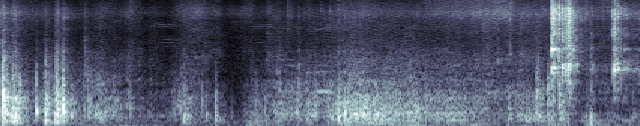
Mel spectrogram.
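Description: Hard plastic toy pipes and connector pieces rattling and knocking as they are handled and set down on a wooden floor, with rustling in between and one sharp clack near the end.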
